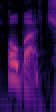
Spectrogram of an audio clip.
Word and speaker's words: Obacz: And I am Cheyenne Obacz. I am one of the fellow makeup artists, and I am also the main actress for Faeryn. – How do you say your last name? – Obacz.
